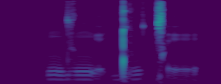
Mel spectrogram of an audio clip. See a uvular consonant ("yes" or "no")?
no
